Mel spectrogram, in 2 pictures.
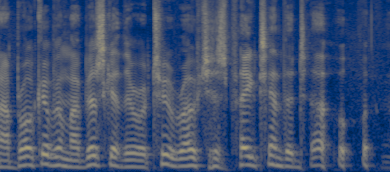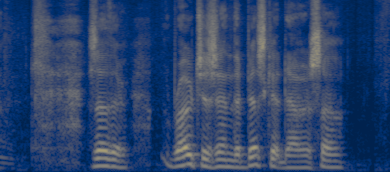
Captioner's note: laughter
